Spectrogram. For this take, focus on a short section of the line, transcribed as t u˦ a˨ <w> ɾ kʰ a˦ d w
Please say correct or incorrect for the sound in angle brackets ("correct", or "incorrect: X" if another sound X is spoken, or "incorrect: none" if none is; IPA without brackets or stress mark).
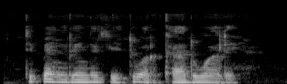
incorrect: none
